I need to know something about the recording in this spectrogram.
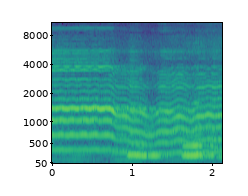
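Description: A mournful, wailing melody: one high note held steadily, then wavering with vibrato from about a second in, as a second, lower line joins.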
